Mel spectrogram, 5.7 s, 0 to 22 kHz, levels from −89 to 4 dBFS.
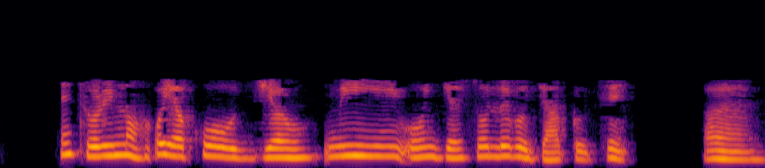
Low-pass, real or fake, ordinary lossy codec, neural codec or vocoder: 3.6 kHz; fake; MP3, 16 kbps; codec, 16 kHz, 1 kbps, FunCodec, trained on Chinese and English, 50 frames a second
